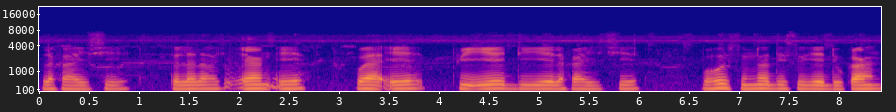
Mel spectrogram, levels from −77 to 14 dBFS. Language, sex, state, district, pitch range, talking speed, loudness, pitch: Odia, male, Odisha, Sambalpur, 135-145 Hz, 50 wpm, -19 LUFS, 140 Hz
